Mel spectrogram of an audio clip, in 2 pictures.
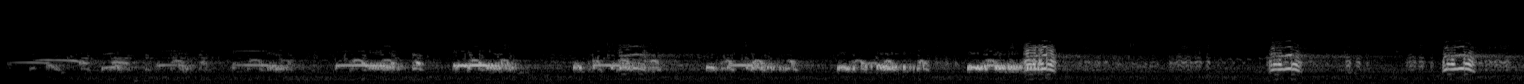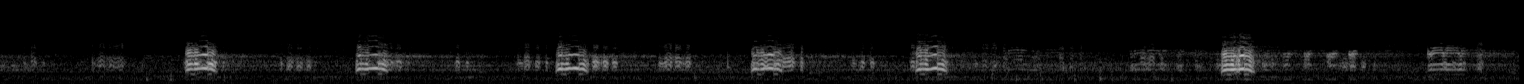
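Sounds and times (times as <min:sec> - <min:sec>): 
Anser fabalis calling: 0:00.4 - 0:30.4.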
